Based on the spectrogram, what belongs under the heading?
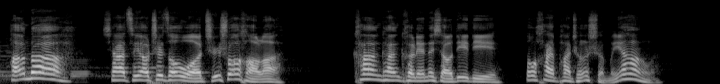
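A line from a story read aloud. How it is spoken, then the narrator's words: Loud. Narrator (Chinese): 大声说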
